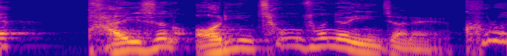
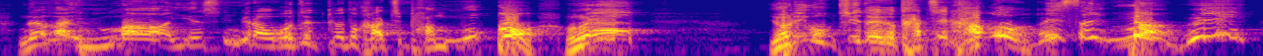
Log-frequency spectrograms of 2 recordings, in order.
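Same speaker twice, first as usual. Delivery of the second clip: much higher, louder swaggering brag, laughing through it; laughing thug bluster; 10 dB louder than usual. Pretend. Preacher hamming up a bold believer, loud mock gangster. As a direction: brag like a neighborhood tough. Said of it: "하면서".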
